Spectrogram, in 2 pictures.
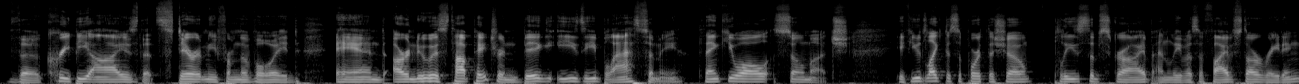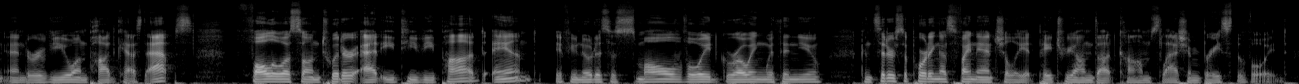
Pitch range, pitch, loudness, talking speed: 105-125 Hz, 115 Hz, -30 LUFS, 165 wpm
